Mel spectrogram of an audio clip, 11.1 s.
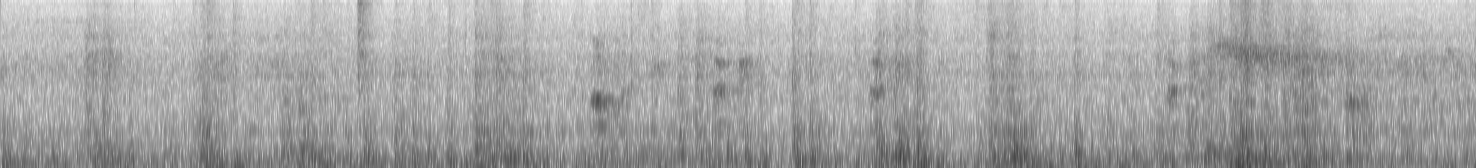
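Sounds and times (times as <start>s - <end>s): train rumble: 0.0s - 11.0s
wheels clacking over rail joints: 0.0s - 11.0s.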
